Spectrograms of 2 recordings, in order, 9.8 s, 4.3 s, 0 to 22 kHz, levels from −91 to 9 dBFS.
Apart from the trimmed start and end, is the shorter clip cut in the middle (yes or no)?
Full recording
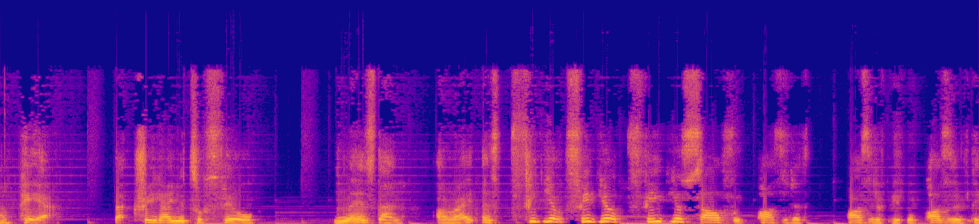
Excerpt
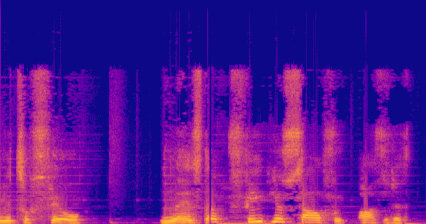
yes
